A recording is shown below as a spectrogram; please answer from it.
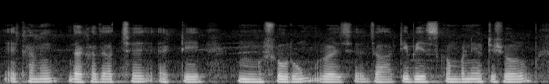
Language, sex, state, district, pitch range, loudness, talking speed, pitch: Bengali, male, Tripura, South Tripura, 120-130 Hz, -18 LUFS, 155 wpm, 125 Hz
